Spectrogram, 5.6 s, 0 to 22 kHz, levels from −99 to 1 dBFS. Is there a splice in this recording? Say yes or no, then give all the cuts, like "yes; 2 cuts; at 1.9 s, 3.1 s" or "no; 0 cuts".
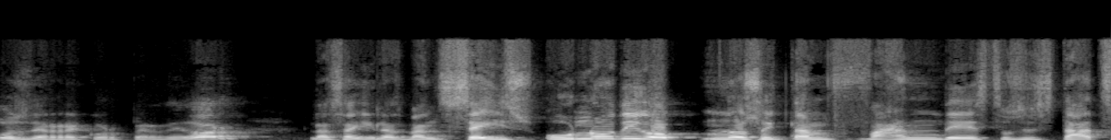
no; 0 cuts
